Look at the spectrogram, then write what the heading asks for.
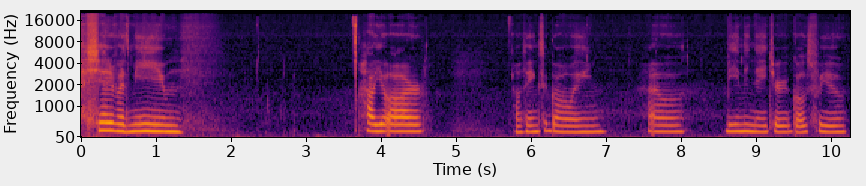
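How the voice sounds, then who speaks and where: A woman giving an intimate, spontaneous spiritual talk as a guide, halting and tender, sometimes softening toward a whisper. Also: mid-range voice, little pitch movement, no echo. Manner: tender, halting, with long pauses, sighs and soft laughs. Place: outdoors in nature, walking by foggy fields.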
